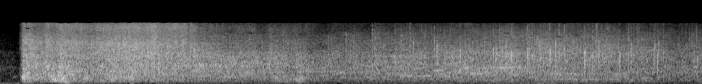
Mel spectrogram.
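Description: A loud water splash bursts in abruptly, then gives way to several seconds of steady spattering and churning that gradually eases but never fully settles. No voices are heard.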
